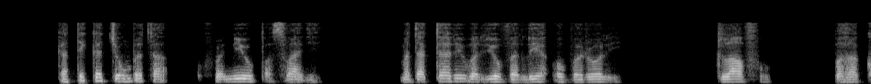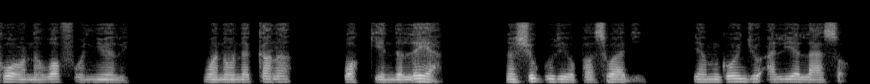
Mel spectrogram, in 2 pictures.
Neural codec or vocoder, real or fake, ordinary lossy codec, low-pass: codec, 16 kHz, 0.4 kbps, LongCat-Audio-Codec; fake; MP3, 64 kbps; 7.2 kHz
